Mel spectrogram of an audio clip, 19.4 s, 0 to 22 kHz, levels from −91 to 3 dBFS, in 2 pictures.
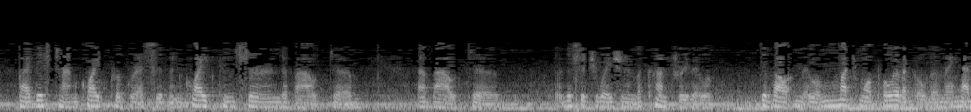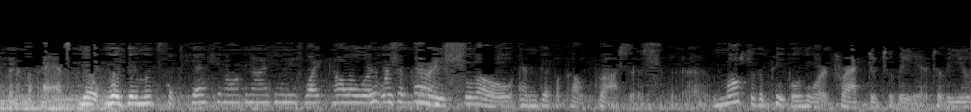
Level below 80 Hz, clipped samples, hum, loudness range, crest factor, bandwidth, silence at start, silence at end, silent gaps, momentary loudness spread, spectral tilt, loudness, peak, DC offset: -44 dBFS; under 0.1%; none; 9 LU; 20 dB; 5.4 kHz; 0 s; 0 s; none; 12 LU; -10.5 dB/octave; -28 LUFS; -8 dBFS; under 0.1%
